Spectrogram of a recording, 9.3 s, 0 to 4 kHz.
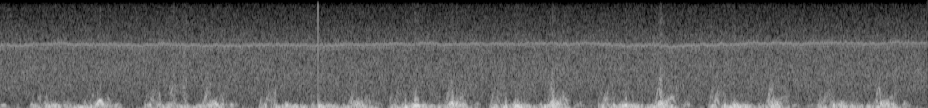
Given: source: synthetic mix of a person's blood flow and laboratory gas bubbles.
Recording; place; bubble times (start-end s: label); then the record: Doppler ultrasound of blood flow; precordium
1.68-1.91 s: bubbles
From the record:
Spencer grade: 1 (occasional bubble signal discernible with the cardiac motion signal, with majority of cardiac periods free of bubbles); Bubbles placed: only in the low amplitude regions of the cardiac cycle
